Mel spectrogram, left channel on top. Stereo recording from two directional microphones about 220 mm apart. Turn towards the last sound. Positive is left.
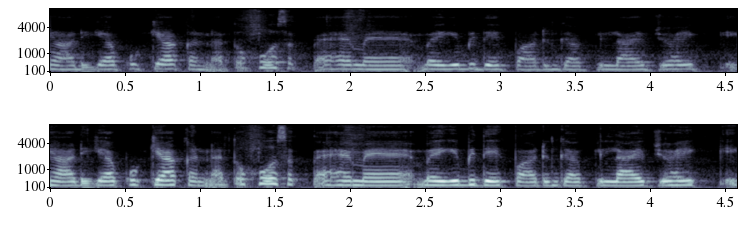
turn(degrees=-45)  # may be behind; listen again after turning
